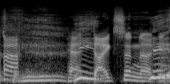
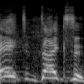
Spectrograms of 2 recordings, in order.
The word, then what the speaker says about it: Pat Dixon: That's actually the original pronunciation. I changed it for showbiz. But Pat Dixon. So he messes everybody up. He's like, Pate Dixon.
